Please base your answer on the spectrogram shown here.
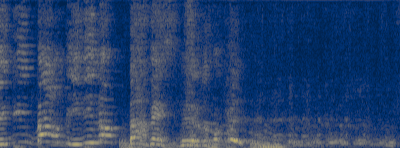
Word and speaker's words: Barbès: Et l'autre il dit, bon là nous sommes arrivés à Barbe. Il dit non, c'est pas Barbe, c'est Barbès.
